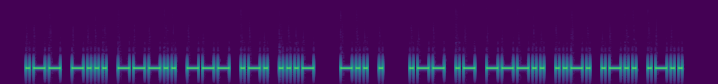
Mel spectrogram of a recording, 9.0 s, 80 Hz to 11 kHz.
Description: Morse code, heard as a keyed tone, about 25 wpm, 700 Hz. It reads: WB8ORV DE WA8FLL
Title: USA Callsign DE Callsign - 6 Characters - 25wpm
